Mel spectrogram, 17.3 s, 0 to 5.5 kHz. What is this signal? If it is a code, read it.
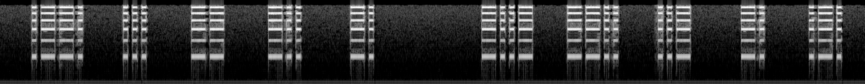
Morse code, heard as a keyed tone, about 13 wpm, spaced as for 7 wpm, 730 Hz. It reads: PSMDN XZUNR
